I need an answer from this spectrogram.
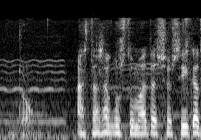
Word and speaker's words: Ndong: Normalmente mi nombre se pronuncia Boniface Ndong. Es que el sonido de Nd no existe en francés o castellano, entonces los europeos dicen Ndong, pero normalmente se dice Ndong.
